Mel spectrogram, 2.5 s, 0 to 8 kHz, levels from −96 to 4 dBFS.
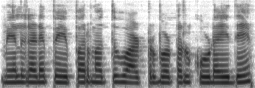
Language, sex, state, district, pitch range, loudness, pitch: Kannada, female, Karnataka, Bidar, 195-210 Hz, -14 LUFS, 205 Hz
